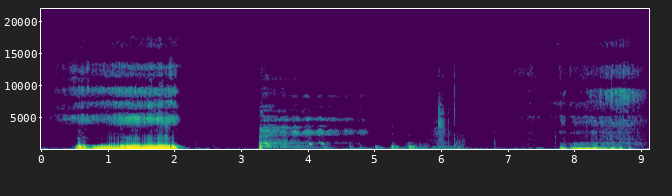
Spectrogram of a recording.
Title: Sleepy French Bulldog Snores 💤 😴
